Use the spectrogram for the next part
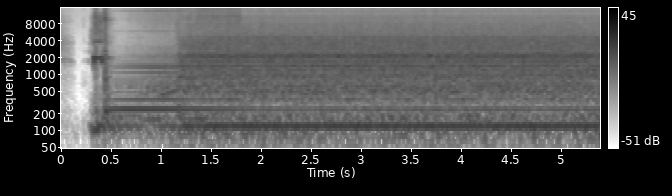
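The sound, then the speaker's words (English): A microwave oven in a studio starts with a click and then runs with a steady, loud electrical hum and drone that holds constant, with no talking over it. “This isn't going to stink out the studio when we open the microwave door, is it?”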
